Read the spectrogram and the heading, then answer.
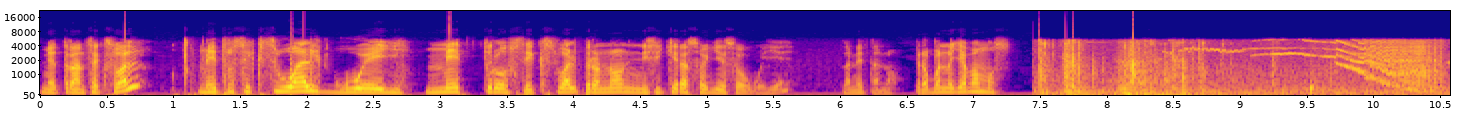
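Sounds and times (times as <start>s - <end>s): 
speech: 0.0s - 8.6s
door being closed: 7.5s - 10.5s.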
